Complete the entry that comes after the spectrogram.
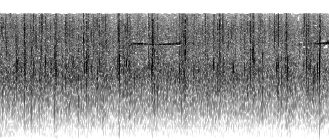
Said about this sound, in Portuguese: Pode aplaudir Jesus. Mais forte, só Jesus faz isso.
